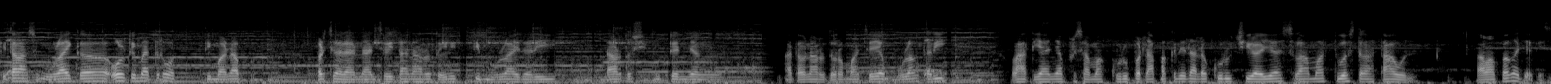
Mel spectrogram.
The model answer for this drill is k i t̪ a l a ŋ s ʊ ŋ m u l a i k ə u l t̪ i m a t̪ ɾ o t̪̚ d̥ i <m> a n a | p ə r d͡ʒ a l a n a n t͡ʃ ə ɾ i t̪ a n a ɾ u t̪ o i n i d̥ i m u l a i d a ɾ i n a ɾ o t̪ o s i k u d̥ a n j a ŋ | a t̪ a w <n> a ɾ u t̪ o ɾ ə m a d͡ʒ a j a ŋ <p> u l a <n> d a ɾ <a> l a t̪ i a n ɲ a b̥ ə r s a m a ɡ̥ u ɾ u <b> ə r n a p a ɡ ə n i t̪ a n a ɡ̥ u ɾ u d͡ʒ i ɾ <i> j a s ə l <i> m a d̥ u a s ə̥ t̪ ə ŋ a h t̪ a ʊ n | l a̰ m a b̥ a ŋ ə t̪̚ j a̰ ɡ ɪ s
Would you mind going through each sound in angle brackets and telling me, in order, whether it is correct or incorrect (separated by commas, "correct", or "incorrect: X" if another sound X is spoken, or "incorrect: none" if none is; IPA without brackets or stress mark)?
correct, correct, correct, incorrect: ŋ, incorrect: i, incorrect: p, incorrect: a, incorrect: a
